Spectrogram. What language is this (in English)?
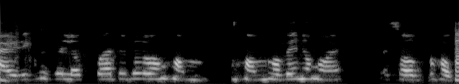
Assamese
